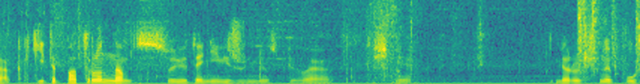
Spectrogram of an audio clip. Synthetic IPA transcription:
a̰kːɐkʲijt̪əpɐt̪ɾo̞nnamsʊjut̪janʲɪvʲiʐʊnʲɪʊspʲɪvajʊ | t̪ɐt͡ɕnʲejə | d̪lʲɐɾʊt͡ɕnojpu

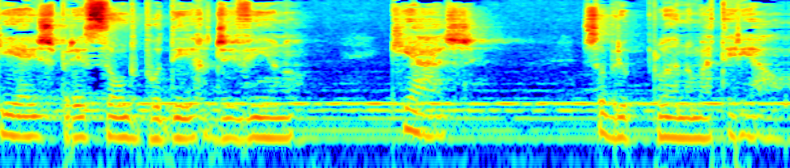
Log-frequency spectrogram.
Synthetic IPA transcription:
kɪɛɐɪspɾesɐ̃w̃d̪ʊpod̪eɾd͡ʒivĩnʊ | kʰɪaʒɪ | sobɾɪʊplɐ̃nʊmat̪eɾiaw

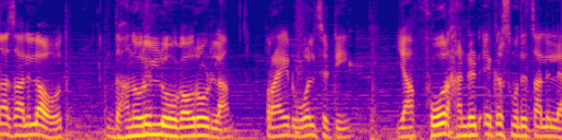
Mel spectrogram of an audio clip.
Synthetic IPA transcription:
ad͡zʱalelaaɦot̪ | d̪ʱanoɾiːlːoɦɡawɾoɽla | pɾaeʈʋəlɖsiʈi | jafoɾɦəɳɖɾeɽekəɾsməd̪ʱjet͡salelja

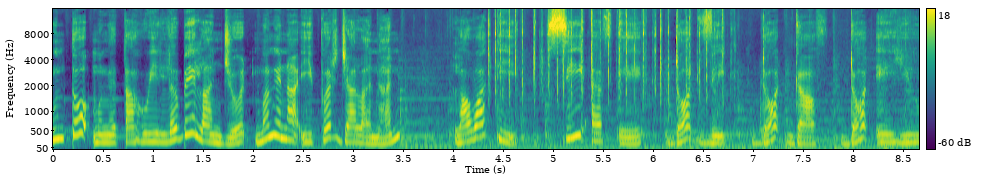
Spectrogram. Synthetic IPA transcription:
unt̪ʊk̚mə̃ŋə̃t̪aɦuiləbɪhlaɲd͡ʒʊt̪̚mə̃ŋənãʔipərd͡ʒalanãn | lawat̪isiɛfedɔt̪̚vik | dɔt̪̚ɡafdɔt̪̚eju

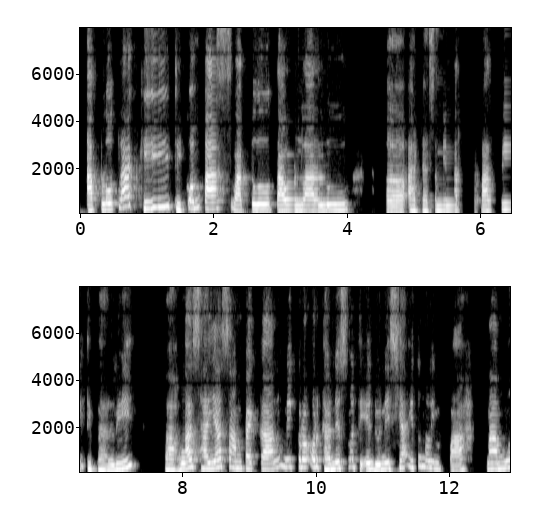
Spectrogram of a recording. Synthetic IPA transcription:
ʔaplot̪̚laɡ̥id̪̥i̤kɔmpaswak̚t̪ut̪aʊnlalu | əad̥a̤səminat̪̚ːərpat̪̚id̪̥i̤b̥a̤li | b̥aɦwasajasampekanmikɾoʔɔrɡ̥anisməd̪̥i̤ʔind̪onesiait̪uməlimpah | namʊ

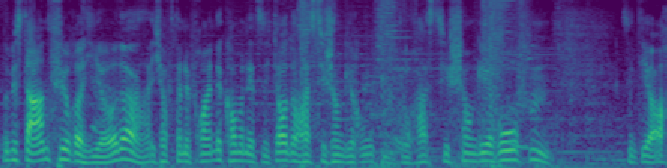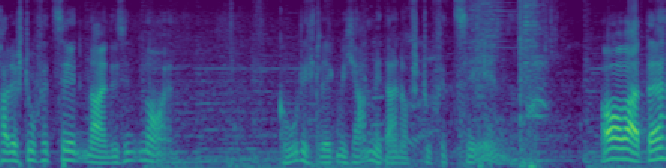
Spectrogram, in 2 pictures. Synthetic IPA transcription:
d̥uːbɪstd̥eɐanfyːʁ̞ɐɦiːɐoːɾɐɪ̰çhɔfəd̥aɪnəfʁ̥ɔʏndəkʰɔmənjɛt͡stnɪçtoːɐduːhastz̥iːʃoːnɡəʁuːfn̩d̥uːɦastz̥iːʃoːnɡəʁuːfn̩ | z̥ɪntd̥iɐa̰ʊxaləʃtuːfət͡seːnːaɪnd̥iːzɪntnɔ̰ʏn | ɡ̥uːtɪçleːɡəmɪçʔa̰nmɪtdʔa̰ɪnɐaʊʃtuːfət͡sḛːn | ʔovaɐtə

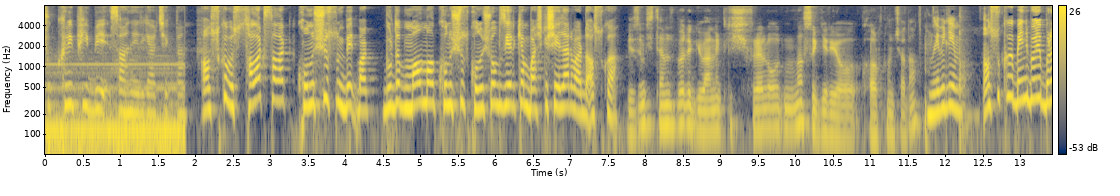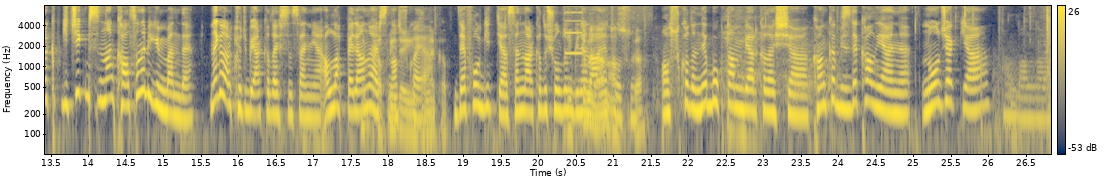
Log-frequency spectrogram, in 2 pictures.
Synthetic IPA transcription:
t͡ʃʰo̞kʰːɯɾipʰibisahneliɟæɾt͡ʃʰɛc̚t̪ʰænasu̥kʰabusalˠaksalˠakkʰːo̞nuʃujsunbɛbak̚buɾd̪abmalˠmalˠkʰo̞nuʃuzkʰo̞nuʃujomuzɡe̞ɾɛcʰænbaʃkaʃe̞jlʲæɾvaɾd̪ɯasu̥kʰabizimsi̥st̪ʰeimizbø̞jlʲɛɟyvænlʲicʲlʲiʃi̥fɾelʲolˠunasɯɟiɾijo̰kʰo̞̰ɾkʰunt͡ʃad̪amnebilʲiːmasukʰabe̞nibøjlʲɛbɯɾakʰɯ̥p̚ɟit̪̚t͡ʃʰɛc̚misind̪ankʰalˠsanɯbiɟynbænd̪ɛ | nɛkʰad̪aɾcʰøt̪ybiaɾkʰad̪aʃsɯnsænjaʔa̰lˠːahbelʲaːnɯvæɾsinasukʰaja̰d̪efolˠɟit̪jaːsɛnaɾkʰad̪aʃolˠd̪uːmɟynɛlaːnɛt̪ʰo̞lˠsun | asu̥kʰad̪anɛbo̞kt̪ʰanbiaɾkʰad̪aʃjaːkʰaŋkʰabizd̪ɛkʰalˠjaːnɪnɛolˠd͡ʒakjaːalˠːalˠːa

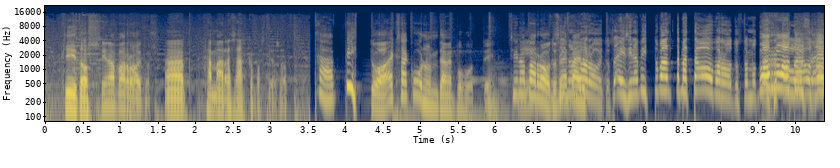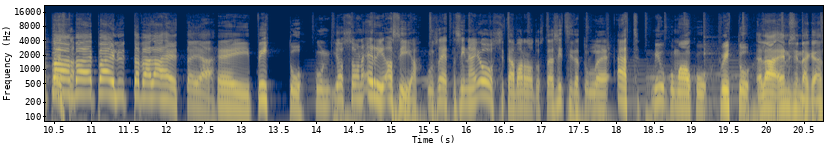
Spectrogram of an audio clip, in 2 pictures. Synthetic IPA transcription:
kiːt̪ossiːnæʋɑroit̪ushæmæ̰ræ̰sæ̰hkøpo̰st̪ḭo̰so̰t̪ˑːɑ̥it̪æʋit̪ːuɑeˑksækuːnelːmmit̪æmepuhut̪ːḭːnsiːnæʋɑroˑit̪usienæˑiɑroˑit̪useˑisiːnæʋit̪ːuʋælt̪ːæmæt̪ːæoːʋʋɑrot̪ust̪ɑmut̪ʋɑrolːeːsoot̪pːæsɑmæepæilyt̪ːæʋælæhet̪ːæjæeiʋit̪ːukunjosːoneriɑsiɑ̰kunseet̪ːæsiːnæeˑijoːssit̪æʋɑrot̪ust̪ɑjɑsit̪siːt̪æt̪ulːeːæt̪miukumɑˑukuʋit̪ːuelæensinːækæ̰ːn

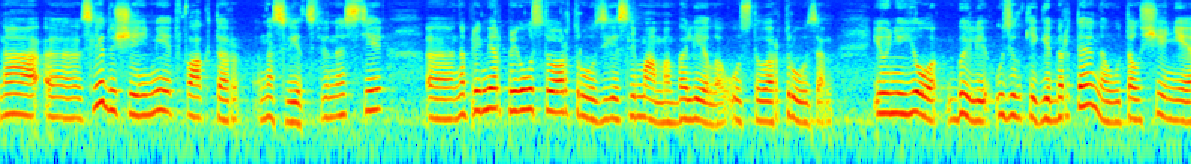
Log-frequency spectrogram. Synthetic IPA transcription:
nasʲlʲe̞d̪ʊjɕːɪjəɪmʲejɪt̪fakt̪ər | nɐsʲlʲet̪st̪vʲɪnːəsʲtʲɪ | nəpɾʲɪmʲe̞rpɾʲɪost̪əɐrt̪ɾozɨjesʲlʲɪmaməbɐlʲelˠə̰ʔost̪əɐrt̪ɾozə̰m | iʊnʲɪjobɨlʲɪʔʊzʲɪlˠkʲiɡʲɪbʲɪrt̪ɛnəʊt̪ɐlˠɕenʲɪjə

